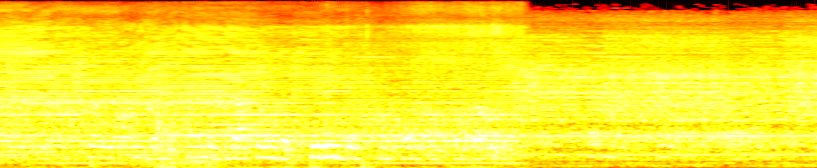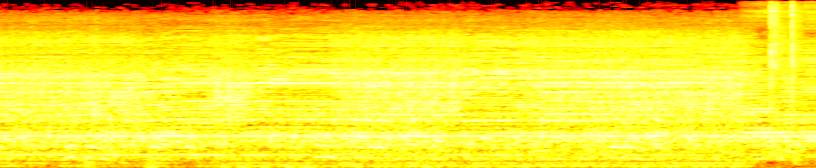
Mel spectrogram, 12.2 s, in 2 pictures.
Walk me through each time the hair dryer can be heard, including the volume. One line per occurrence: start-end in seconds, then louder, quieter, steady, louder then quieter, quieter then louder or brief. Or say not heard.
0.0-12.1 steady.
